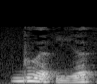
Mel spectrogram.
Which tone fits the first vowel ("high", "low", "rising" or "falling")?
falling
